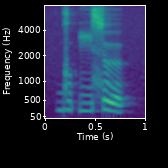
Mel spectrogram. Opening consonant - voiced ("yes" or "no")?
yes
